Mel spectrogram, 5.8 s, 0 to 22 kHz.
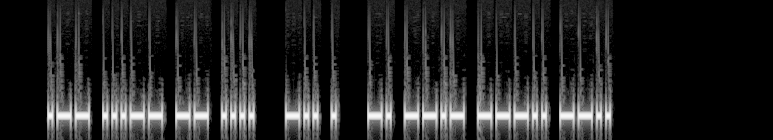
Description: Morse code, heard as a keyed tone, about 36 wpm, 700 Hz. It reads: W3MH DE NQ8Z
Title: USA Callsign DE Callsign - 4 Characters - 35wpm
